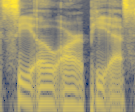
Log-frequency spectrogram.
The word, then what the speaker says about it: Corps: one called Santa corpse-like cor PS not like a dead body so like the Santa I guess would be Santa Corps instead of course I guess that P is silent where you play a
